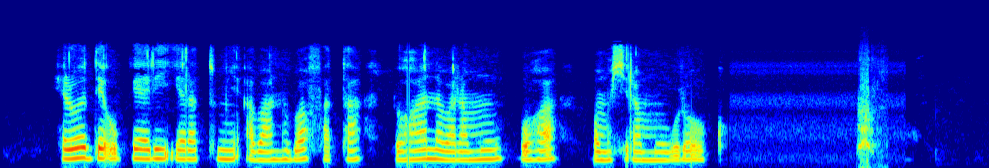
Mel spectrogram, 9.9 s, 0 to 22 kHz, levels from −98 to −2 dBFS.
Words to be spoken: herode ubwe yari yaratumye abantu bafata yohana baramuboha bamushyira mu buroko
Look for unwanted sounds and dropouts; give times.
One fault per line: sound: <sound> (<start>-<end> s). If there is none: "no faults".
sound: bark (8.6-8.9 s)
